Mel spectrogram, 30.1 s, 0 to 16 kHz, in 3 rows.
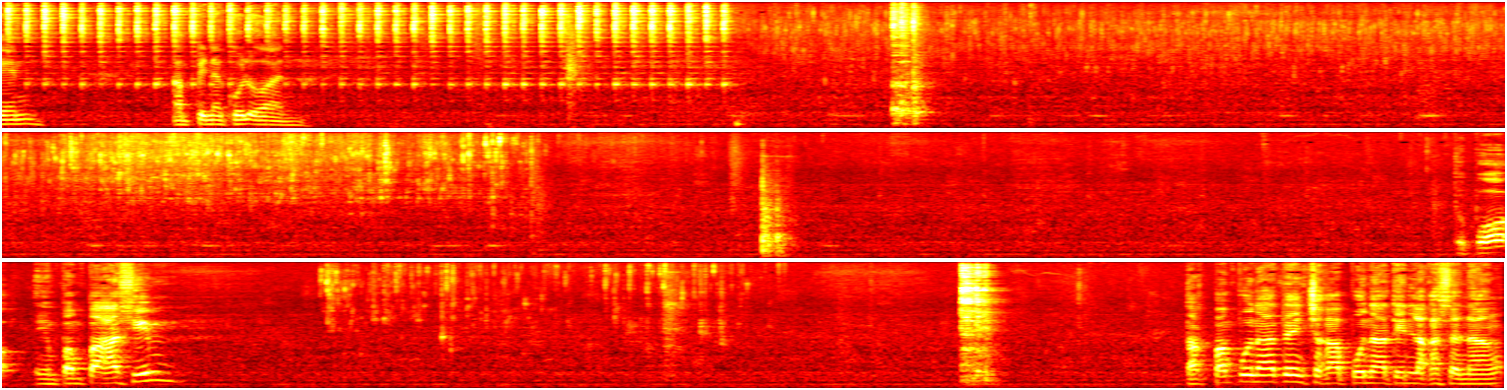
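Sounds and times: broth pouring into a pot: 3.6 - 13.6, 22.1 - 25.3.

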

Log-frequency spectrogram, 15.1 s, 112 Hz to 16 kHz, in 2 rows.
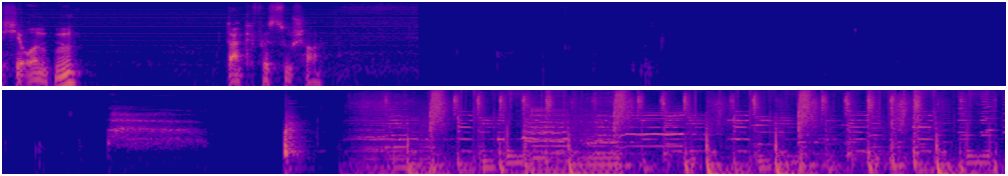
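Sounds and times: man gulping from bottle: 3.4 - 5.6, 7.5 - 9.2
music: 10.1 - 15.0.

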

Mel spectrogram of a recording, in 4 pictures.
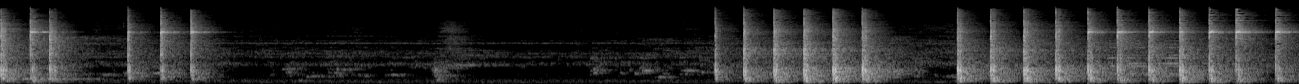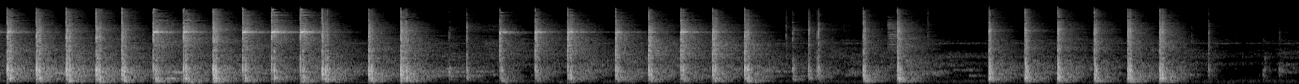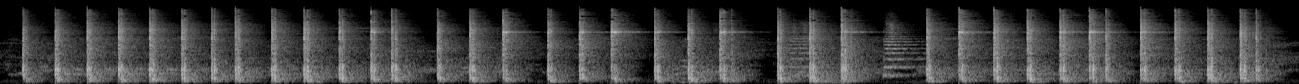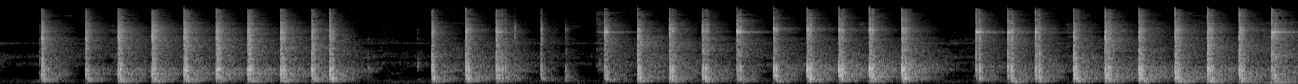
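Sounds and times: hammer tapping on car panel: 0.0 - 2.2, 9.6 - 17.3, 18.0 - 22.2, 22.9 - 25.2, 26.2 - 38.7, 43.2 - 51.9.

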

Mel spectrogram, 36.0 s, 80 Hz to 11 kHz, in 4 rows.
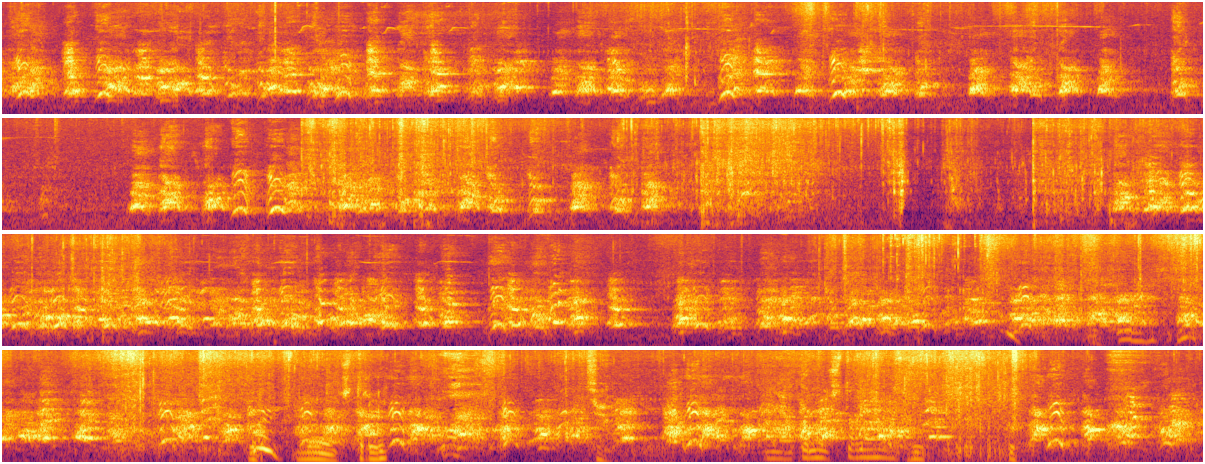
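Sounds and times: dog whining and yipping: 0.2 - 9.4, 19.1 - 22.5.

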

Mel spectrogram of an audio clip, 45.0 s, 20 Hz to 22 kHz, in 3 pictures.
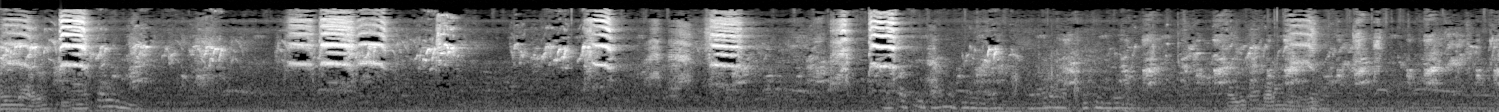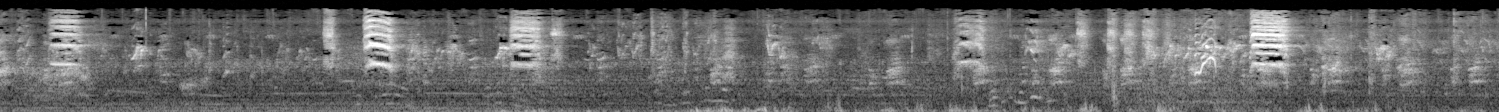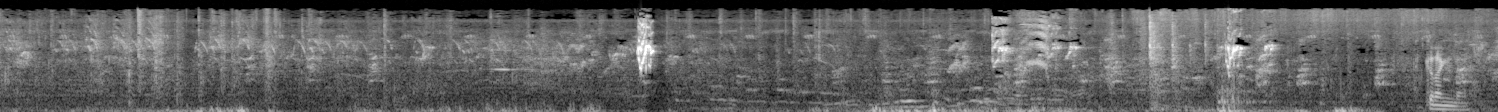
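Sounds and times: budgerigars chirping: 0.0 - 36.8, 38.2 - 44.9
loud sharp bird squawks: 36.4 - 36.6.

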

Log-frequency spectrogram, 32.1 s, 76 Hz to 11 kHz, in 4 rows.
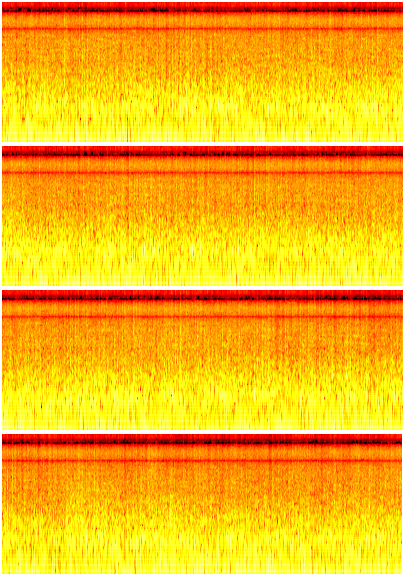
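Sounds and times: freight train wheels rumbling: 0.0 - 32.0.

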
